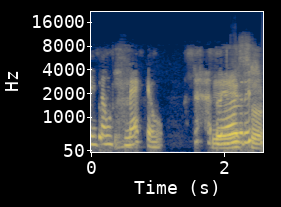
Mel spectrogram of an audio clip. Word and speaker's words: Schmöckel: Me diga aí como é que se pronuncia, então, Schmeckel. Leandro Isso, Schmeckel, boa exatamente.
